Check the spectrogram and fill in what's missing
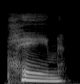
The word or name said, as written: pain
